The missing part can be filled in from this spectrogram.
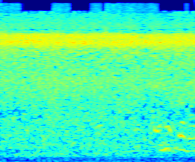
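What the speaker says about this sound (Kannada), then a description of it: "ನಂಗೆ ತುಂಬಾ ಇಷ್ಟ ಆಯ್ತಾ ಫಾಲ್ಸ್" Valachil waterfall roars as a loud, unbroken rush of falling water, filling the short stretch from start to end.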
